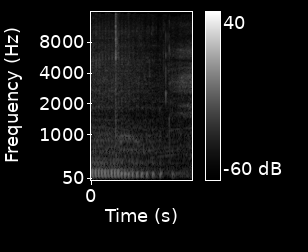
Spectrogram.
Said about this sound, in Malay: nanti saya matikan enjin motor ni, kau bising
